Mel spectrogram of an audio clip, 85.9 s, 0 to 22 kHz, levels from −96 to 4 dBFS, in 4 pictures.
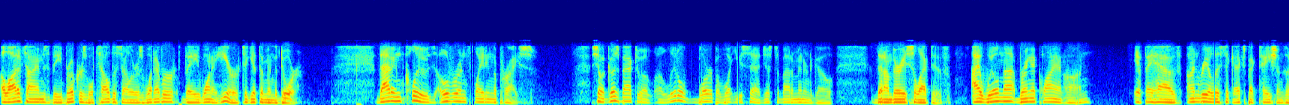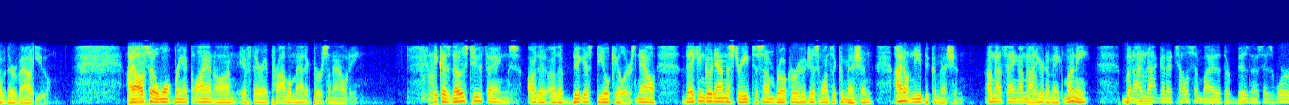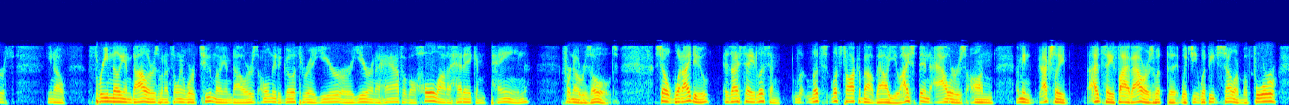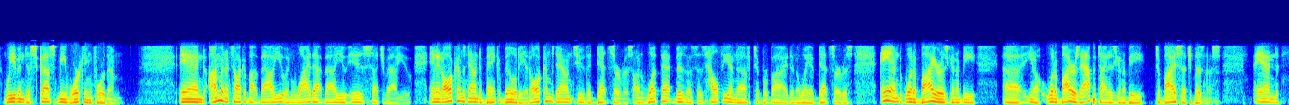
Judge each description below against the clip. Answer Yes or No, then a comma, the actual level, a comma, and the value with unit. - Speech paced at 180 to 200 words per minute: Yes, average, 185 wpm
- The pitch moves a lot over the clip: No, average, 3.6 semitones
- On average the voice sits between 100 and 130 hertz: Yes, low, 115 Hz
